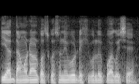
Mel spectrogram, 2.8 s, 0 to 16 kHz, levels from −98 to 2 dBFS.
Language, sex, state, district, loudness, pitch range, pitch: Assamese, male, Assam, Kamrup Metropolitan, -16 LUFS, 90-95 Hz, 90 Hz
